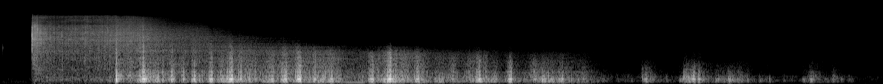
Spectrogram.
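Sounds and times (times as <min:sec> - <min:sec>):
quick magical lightning effect: 0:00.3 - 0:06.0.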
